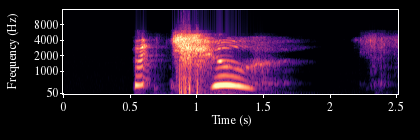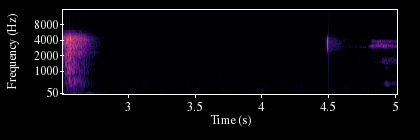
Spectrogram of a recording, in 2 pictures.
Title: a few more sneezes and blowings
